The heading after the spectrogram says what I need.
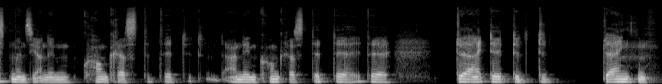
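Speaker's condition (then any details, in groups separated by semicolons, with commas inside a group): Stuttering; lifelong stuttering since childhood, limited childhood therapy options in Mannheim, therapy sought toward Heidelberg; still stuttering in late twenties; frequent word and phrase repetitions, part-word repetitions, many fillers, audible stuttering while hosting; repeated sounds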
